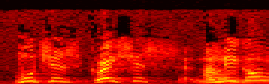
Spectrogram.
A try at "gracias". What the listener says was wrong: No, no, no. Not gracious. That word is gracias. You see, in Spanish, the C is pronounced th.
